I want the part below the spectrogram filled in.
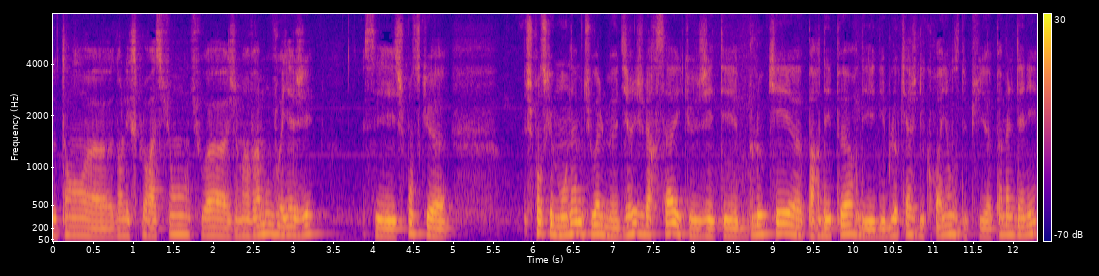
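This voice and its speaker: Here a man talks at a fairly slow pace. His pitch is medium and his intonation fairly even. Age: 30s. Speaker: fitness coach and YouTuber. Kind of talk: casual interview.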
